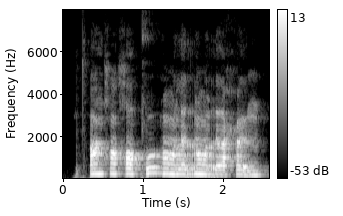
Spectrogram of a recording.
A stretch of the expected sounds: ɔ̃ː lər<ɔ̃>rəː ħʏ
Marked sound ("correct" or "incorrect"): correct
